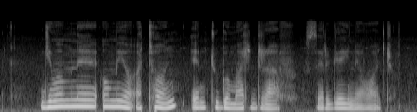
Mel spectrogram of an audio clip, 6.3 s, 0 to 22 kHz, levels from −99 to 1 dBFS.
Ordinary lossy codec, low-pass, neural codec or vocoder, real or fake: none; 9.9 kHz; none; real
